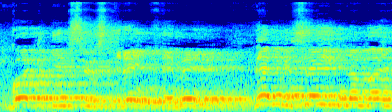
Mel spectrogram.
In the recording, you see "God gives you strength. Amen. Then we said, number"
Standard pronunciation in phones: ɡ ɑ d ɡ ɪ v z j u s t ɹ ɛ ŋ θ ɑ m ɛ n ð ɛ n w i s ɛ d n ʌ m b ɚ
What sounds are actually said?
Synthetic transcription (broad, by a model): ɡ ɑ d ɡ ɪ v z j u s t ɹ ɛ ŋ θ ɑ m ɛ n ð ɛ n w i s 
